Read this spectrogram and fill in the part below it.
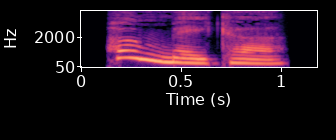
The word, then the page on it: homemaker: British English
